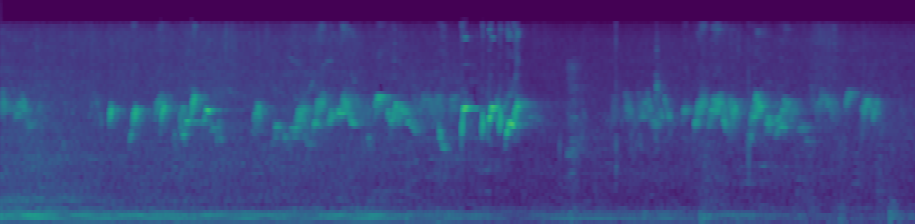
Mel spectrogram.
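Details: Red-whiskered bulbul kept in a cage as a lure bird, singing rapid, lively runs of clear chirps and twittering phrases, with a short pause midway, over a steady low hum.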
